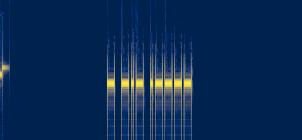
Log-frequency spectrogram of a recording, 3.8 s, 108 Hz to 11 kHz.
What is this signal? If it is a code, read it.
Morse code, heard as a keyed tone, about 40 wpm, 700 Hz. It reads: TK1
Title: Callsign Prefixes for Top 100 DXCC - 40wpm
